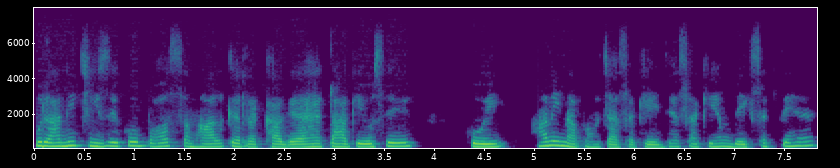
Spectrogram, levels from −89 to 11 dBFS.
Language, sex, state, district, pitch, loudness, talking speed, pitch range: Hindi, female, Uttar Pradesh, Gorakhpur, 175 Hz, -16 LUFS, 170 wpm, 160-200 Hz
